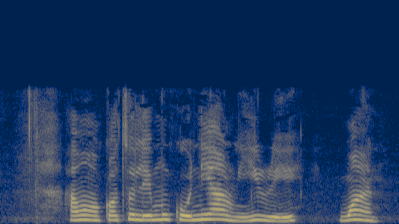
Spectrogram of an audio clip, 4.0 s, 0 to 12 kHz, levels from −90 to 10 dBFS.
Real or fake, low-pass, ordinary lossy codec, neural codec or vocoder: real; 7.2 kHz; AAC, 48 kbps; none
